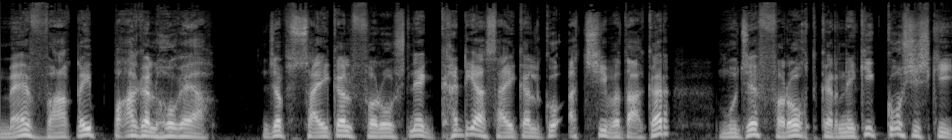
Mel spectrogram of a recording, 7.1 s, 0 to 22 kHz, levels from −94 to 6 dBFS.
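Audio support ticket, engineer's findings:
No faults found in playback.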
